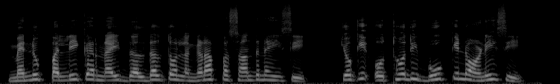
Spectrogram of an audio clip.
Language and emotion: Punjabi, disgusted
